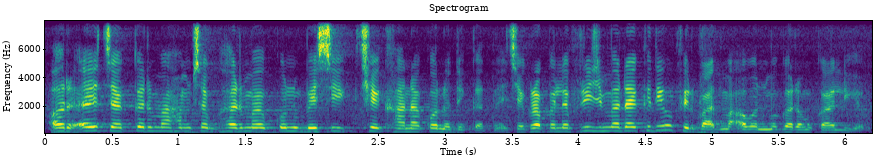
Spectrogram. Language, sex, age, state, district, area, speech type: Maithili, female, 45-60, Bihar, Saharsa, urban, spontaneous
